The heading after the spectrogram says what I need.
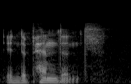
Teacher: stress on the third syllable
